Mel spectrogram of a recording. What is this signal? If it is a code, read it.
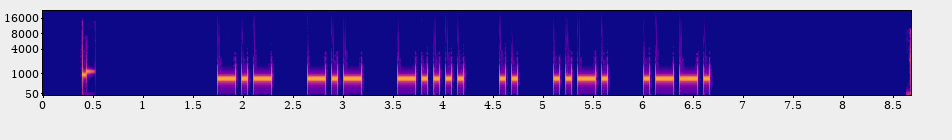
Morse code, heard as a keyed tone, about 19 wpm, spaced as for 14 wpm, 700 Hz. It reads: KK6IFP
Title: 207 Lesson 33g - Letter j - Call Signs 20wpm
